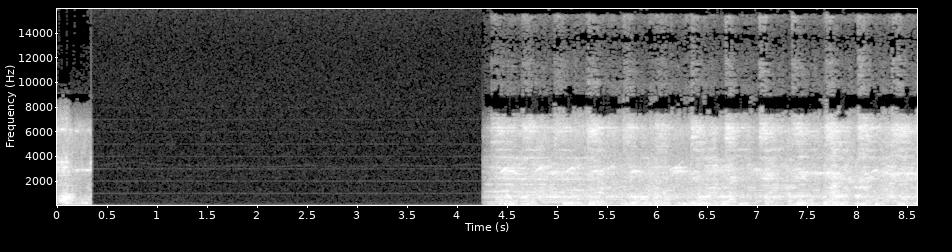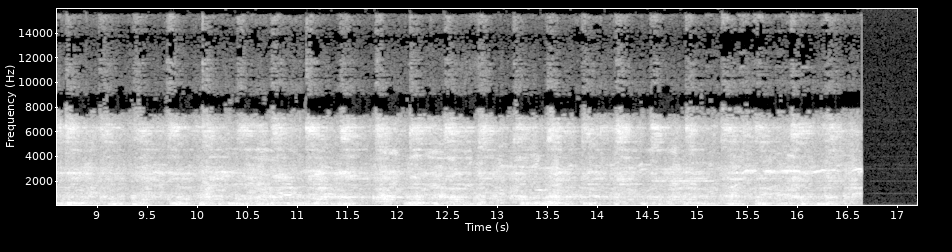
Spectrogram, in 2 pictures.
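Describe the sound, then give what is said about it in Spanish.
A large street march crowd with batucada groups in Quintero makes a dense, steady roar that starts abruptly after a few seconds of silence and stays loud and continuous. “pero ya llegaron las batucadas, llegaron los camioneros y se está haciendo una marcha por la calle que está frente a la plaza. Hay caleta de gente y hay mucha gente.”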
